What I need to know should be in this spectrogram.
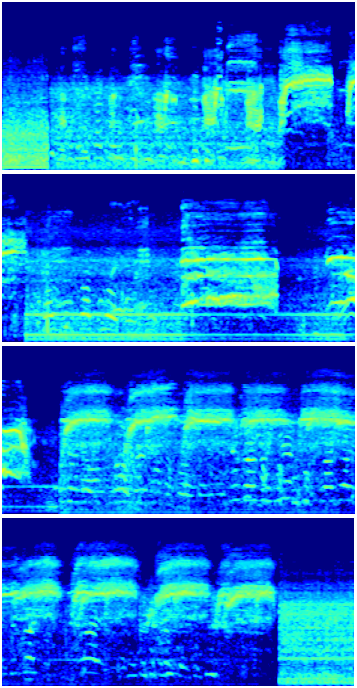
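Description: Piglets squeal loudly and shrilly, again and again.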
